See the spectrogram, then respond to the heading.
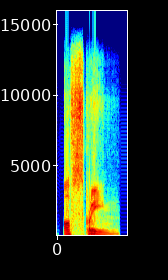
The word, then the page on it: offscreen: British English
